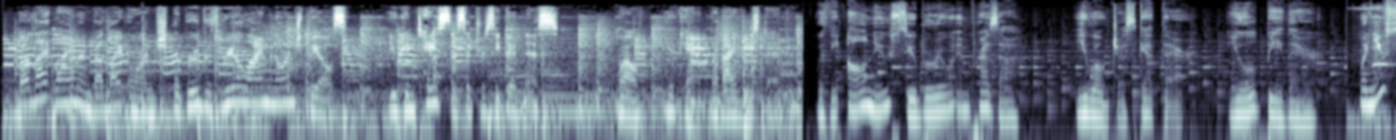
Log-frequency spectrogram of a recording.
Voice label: voiceover commercial women; Chicago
